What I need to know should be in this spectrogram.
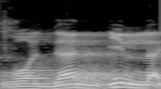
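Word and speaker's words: غدا إلا: Wala taqulanna li syai'in inni fa'ilun dzalika ghadan illa. Jadinya idhar. Ghadan illa. Jadi enggak panjang dannya.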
